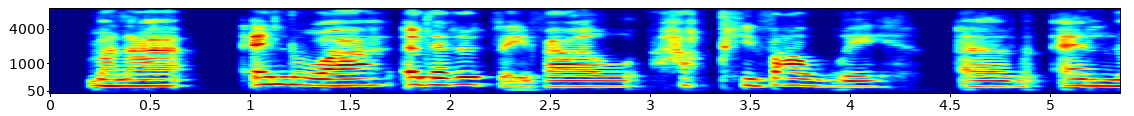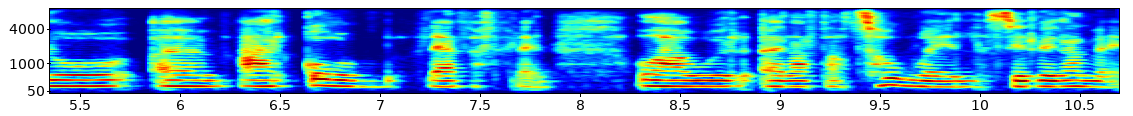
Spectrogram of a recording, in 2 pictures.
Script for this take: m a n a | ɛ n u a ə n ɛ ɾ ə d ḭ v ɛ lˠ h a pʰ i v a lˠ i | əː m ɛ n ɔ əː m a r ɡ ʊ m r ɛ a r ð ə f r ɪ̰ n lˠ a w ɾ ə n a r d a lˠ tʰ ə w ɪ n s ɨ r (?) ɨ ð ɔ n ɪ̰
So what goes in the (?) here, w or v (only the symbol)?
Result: v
